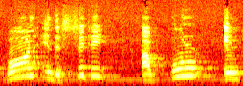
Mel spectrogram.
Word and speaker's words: Ur: Abraham was born in the city of Ur in Chaldea. It is spelled U-R, Ur, and Chaldea is spelled C-H-A-L-D-E-A.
